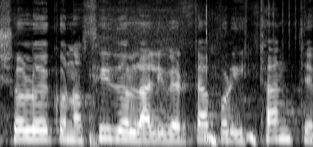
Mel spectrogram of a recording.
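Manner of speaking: ordinary talk, nothing marked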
